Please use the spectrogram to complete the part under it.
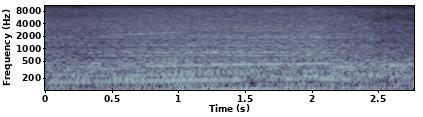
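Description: Toyota 1KZ-TE turbo diesel truck engine pushed for a quick boost burst up to 18 psi, a loud, close, steady low rumble with a dense roar throughout.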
